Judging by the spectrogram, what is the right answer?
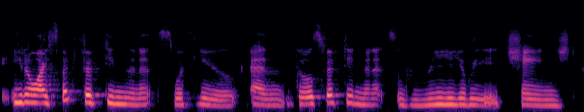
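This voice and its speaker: Introducing her podcast and telling her own story in interview answers, a host from Haiti comes across earnest and gushing. Her medium-pitched voice is mellow and a little slow, with dull audio and no room sound.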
